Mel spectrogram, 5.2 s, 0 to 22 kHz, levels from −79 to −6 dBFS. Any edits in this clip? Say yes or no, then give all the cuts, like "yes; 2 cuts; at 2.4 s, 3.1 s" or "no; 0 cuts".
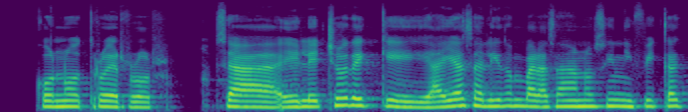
yes; 1 cut; at 1.4 s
